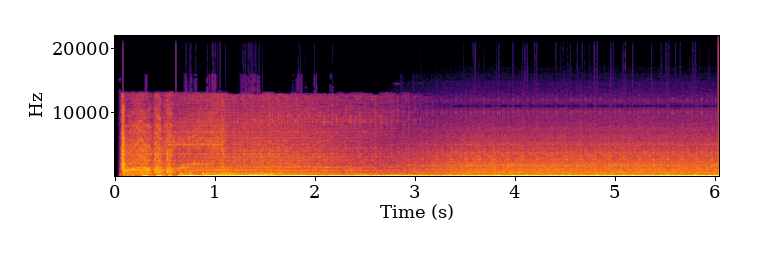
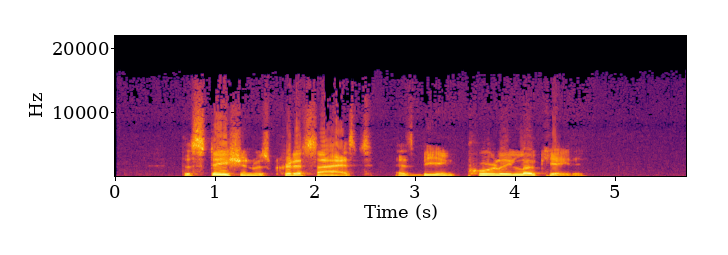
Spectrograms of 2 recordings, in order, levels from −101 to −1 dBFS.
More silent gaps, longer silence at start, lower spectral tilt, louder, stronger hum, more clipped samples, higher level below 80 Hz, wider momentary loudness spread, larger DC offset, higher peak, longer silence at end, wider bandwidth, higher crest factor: neither; second, 0.05 s vs 0.7 s; first, -6.5 dB/octave vs -4.5 dB/octave; first, -10 LUFS vs -13 LUFS; neither; first, 0.9% vs under 0.1%; first, -10 dBFS vs -40 dBFS; second, 3 LU vs 12 LU; neither; about the same, 0 dBFS vs 0 dBFS; second, 0 s vs 1 s; second, 11 kHz vs 16 kHz; second, 8 dB vs 14 dB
